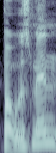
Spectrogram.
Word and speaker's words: Boseman: weekend with just behind uh chadwick was it bozeman is that how you say it chad boseman yes rest in peace r.i.p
